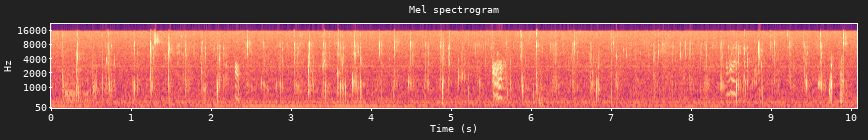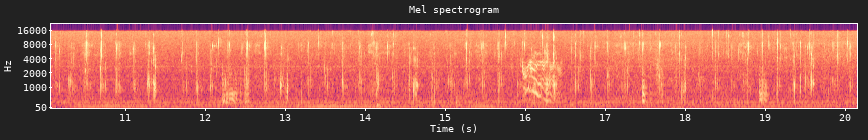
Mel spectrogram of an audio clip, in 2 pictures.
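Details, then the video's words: Rabbit eating watermelon: dense, rapid crunching and wet chewing clicks packed across the whole stretch, with a few louder bites standing out, over a steady low electrical hum. "Rabbit eating a watermelon"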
